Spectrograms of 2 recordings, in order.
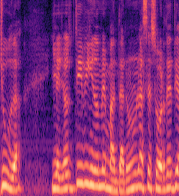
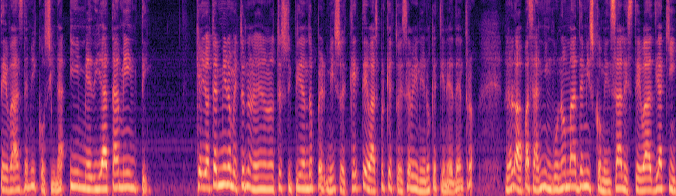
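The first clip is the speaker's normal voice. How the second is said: normal talking voice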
